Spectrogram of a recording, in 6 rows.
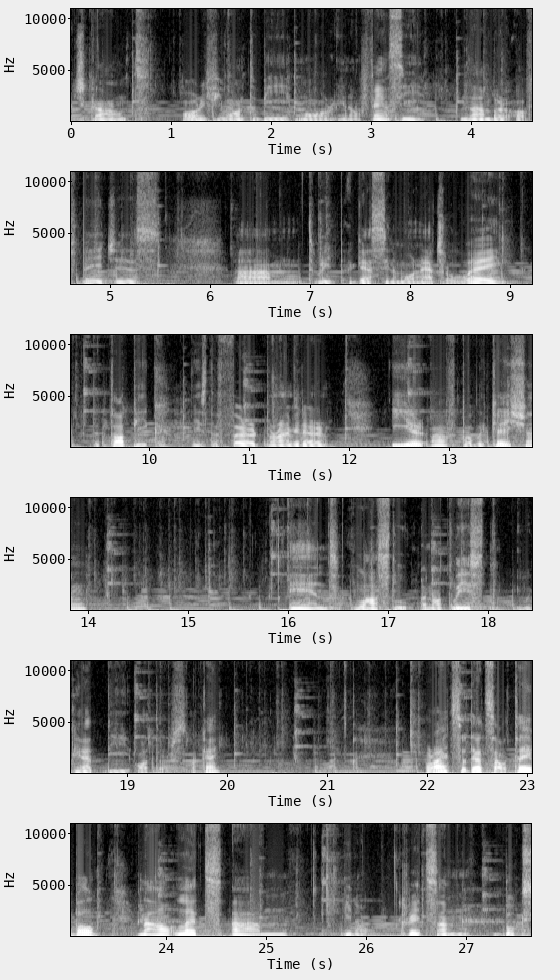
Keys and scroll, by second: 1.0 ctrl+shift+Left, 22.4 ctrl+s.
